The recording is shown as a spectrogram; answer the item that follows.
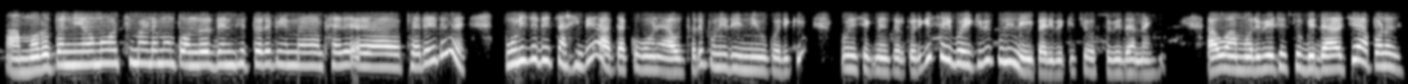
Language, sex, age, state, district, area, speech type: Odia, female, 45-60, Odisha, Balasore, rural, conversation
